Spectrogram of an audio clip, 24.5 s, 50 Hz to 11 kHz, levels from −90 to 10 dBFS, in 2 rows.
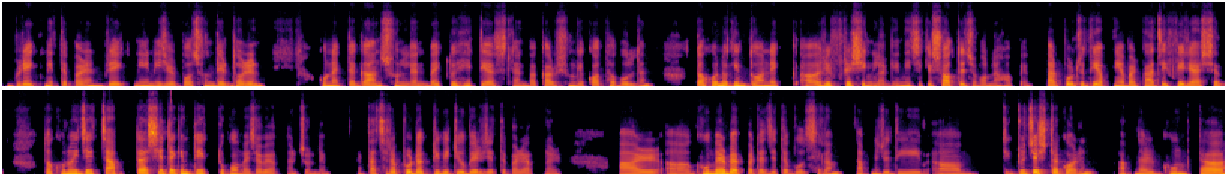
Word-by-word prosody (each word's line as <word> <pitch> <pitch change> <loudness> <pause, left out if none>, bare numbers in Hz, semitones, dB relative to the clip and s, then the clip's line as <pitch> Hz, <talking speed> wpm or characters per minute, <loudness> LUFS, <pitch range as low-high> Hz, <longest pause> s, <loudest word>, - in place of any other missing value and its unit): break 200 +1 +2
নিতে 190 -3 -3
পারেন। 185 +5 0
Break 180 -1 +1
নিয়ে 185 0 -1
নিজের 185 0 -2
পছন্দের 185 -1 -1
ধরেন 170 -1 +2 0.6
কোন 225 - +1
একটা 215 -2 -4
গান 180 0 +4
শুনলেন 175 -4 -4
বা 205 - -2
একটু 240 0 -4
হেঁটে 210 -2 -2
আসলেন 185 - -6
বা 100 - -4
কারো 185 +1 0
সঙ্গে 200 -2 -4
কথা 180 +3 -3
বললেন 175 +7 -3 0.5
তখনও 255 +3 +5
কিন্তু 240 0 +4
অনেক 205 -1 0 0.3
আ - - +3 0.2
refreshing 230 -3 +2
লাগে, - - -10
নিজেকে 210 +1 -2
সতেজ 205 +1 +3
মনে 160 - -6
হবে। 255 - -11 0.2
তারপর 205 +3 +2
যদি 230 0 -3
আপনি 215 +2 -9
আবার 205 0 0
কাজে 200 +1 +1
ফিরে 205 -4 +3
আসেন 265 +9 0 0.5
তখন 260 +4 -1
ওই 250 - +6
যে, 265 - +6
চাপটা 245 +7 +4
সেটা 285 -1 +5
কিন্তু 265 0 +4
একটু 270 +1 -6
কমে 195 -6 -1
যাবে 170 0 -2
আপনার 230 +7 -15
জন্যে। 245 +1 -12 0.5
তাছাড়া 200 +5 0
productivity 220 0 +2
ও - - -2
বেড়ে 170 0 0
যেতে 165 - -11
পারে - - -5
আপনার। - - -14 0.7
আর 180 -1 +1 0.3
আ - - -2 0.2
ঘুমের 245 +2 +8
ব্যাপারটা 190 -2 +3
যেটা 190 -1 -5
বলছিলাম, 190 +3 -5 0.3
আপনি 205 +1 -7
যদি 220 +1 -7 0.4
আ - - -3 0.6
একটু 250 +2 -2
চেষ্টা 250 +1 +6
করেন, 210 +3 +1 0.4
আপনার 215 -1 -3 0.2
ঘুমটা 220 0 +2
210 Hz, 170 wpm, -20 LUFS, 190-230 Hz, 0.7 s, ঘুমের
